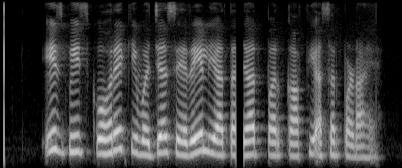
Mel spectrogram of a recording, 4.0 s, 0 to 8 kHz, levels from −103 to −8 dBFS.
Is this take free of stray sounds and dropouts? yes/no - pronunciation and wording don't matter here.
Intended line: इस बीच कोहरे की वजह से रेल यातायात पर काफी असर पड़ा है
no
